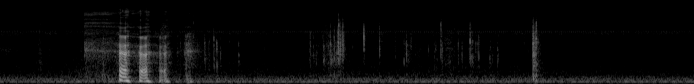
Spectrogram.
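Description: A brief wordless voice sound, like a short chuckle or hum, about a second in. Then scattered light rustles and ticks from a paper magazine and clothing being handled on a sofa, over a steady faint high-pitched hiss.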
